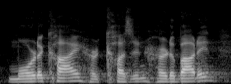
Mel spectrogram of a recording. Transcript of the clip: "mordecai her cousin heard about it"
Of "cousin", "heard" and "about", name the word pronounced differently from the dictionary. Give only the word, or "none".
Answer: none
